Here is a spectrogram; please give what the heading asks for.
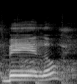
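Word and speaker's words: Beyoğlu: Beylo, halk, doner. Beylo, halk, doner. All right. Highly recommend it. If you want to grab a bite while you're roaming around on Istiklal, check this place out. Beylo, halk, doner.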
